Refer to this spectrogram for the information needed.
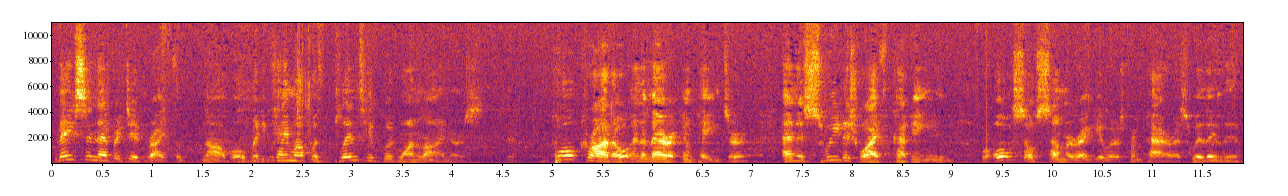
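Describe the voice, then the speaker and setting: A woman reads a memoir aloud to an audience with animated, rising and falling pitch. Her voice is on the low side. It is caught by a distant microphone with faint noise around it. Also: normal speed. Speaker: reader at a poetry festival. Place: live festival reading, picked up from a distance. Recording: distant mic, noisy live event recording.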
